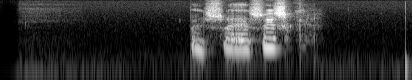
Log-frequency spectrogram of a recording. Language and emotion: Russian, sad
